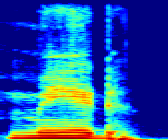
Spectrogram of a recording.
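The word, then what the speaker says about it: made: तो एम का क्या होगा, आधा माँ होगा, और ए का ए होता है, आधा मतलब डा का डी होता है, और ई तो साइलेंट है, इसका कोई साउंड नहीं है। तो क्या हो गया आपका मेड।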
